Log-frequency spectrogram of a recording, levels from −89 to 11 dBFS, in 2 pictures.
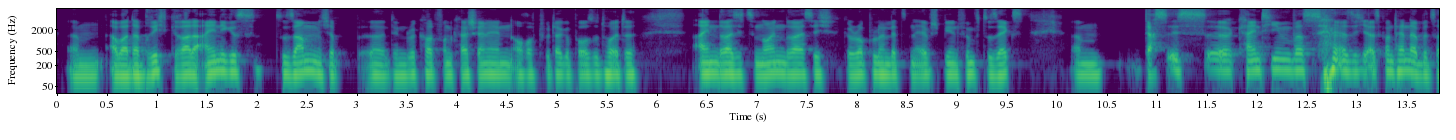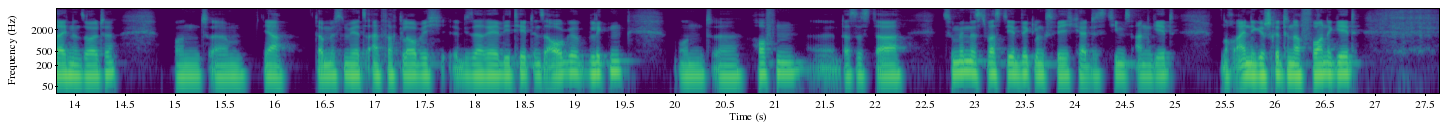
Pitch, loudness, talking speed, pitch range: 110 Hz, -24 LUFS, 175 wpm, 105-115 Hz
